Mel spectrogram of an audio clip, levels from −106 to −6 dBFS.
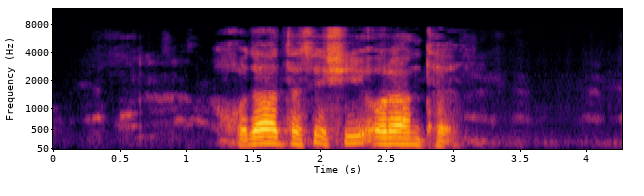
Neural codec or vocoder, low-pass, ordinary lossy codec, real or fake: codec, 16 kHz, 8 kbps, FreqCodec, smaller model; 7.2 kHz; AAC, 48 kbps; fake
